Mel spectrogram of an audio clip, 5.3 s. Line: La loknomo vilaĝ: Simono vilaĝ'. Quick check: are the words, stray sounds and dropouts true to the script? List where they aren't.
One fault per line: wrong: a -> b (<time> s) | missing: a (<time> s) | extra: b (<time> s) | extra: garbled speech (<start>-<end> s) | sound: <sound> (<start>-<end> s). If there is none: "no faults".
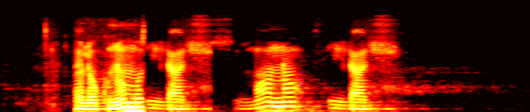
no faults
